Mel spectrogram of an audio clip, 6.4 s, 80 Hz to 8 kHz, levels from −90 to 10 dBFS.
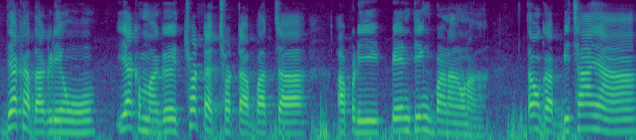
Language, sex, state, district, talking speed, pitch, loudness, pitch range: Garhwali, female, Uttarakhand, Tehri Garhwal, 105 wpm, 200 Hz, -18 LUFS, 190-230 Hz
